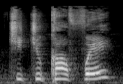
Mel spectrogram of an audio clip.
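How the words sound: It is said with an English-like foreign accent. "外国の人が言うとこんな感じでした"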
